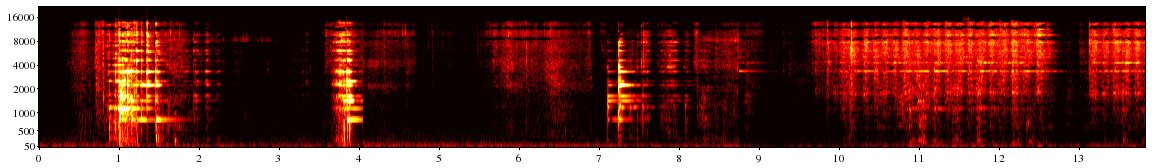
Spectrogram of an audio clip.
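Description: Three ringing metallic clinks a few seconds apart as the worn brake disc and pad are handled. Near the end, a wire brush scrubs the rear wheel hub face, a steady scratchy scraping, cleaning it for the new disc to seat against.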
